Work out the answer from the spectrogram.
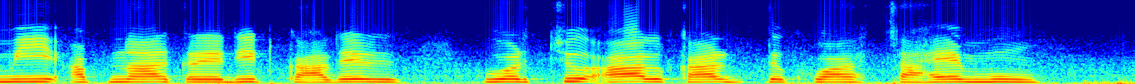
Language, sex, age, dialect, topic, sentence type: Magahi, female, 18-24, Northeastern/Surjapuri, banking, statement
